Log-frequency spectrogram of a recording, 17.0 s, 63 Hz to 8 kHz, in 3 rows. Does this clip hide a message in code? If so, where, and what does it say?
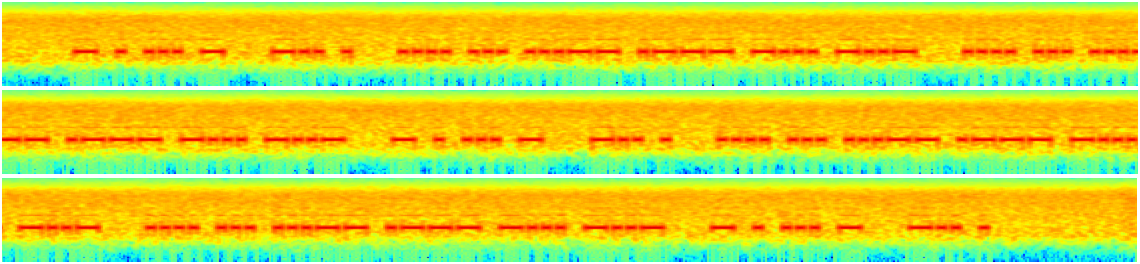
Yes: Morse code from 0.3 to 16.3 s, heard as a keyed tone, machine-sent, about 34 wpm, 460 Hz, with radio hiss and a squelch burst at the end. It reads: TEST DE HS3JBX HS3JBX TEST DE HS3JBX HS3JBX TEST DE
